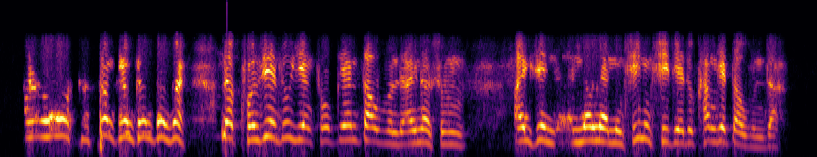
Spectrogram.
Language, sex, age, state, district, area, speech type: Manipuri, male, 60+, Manipur, Imphal East, rural, conversation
